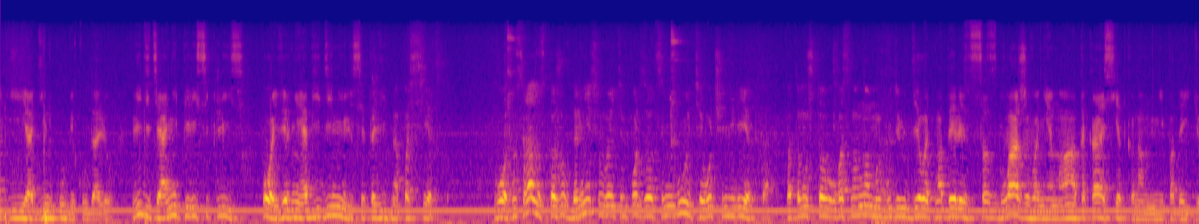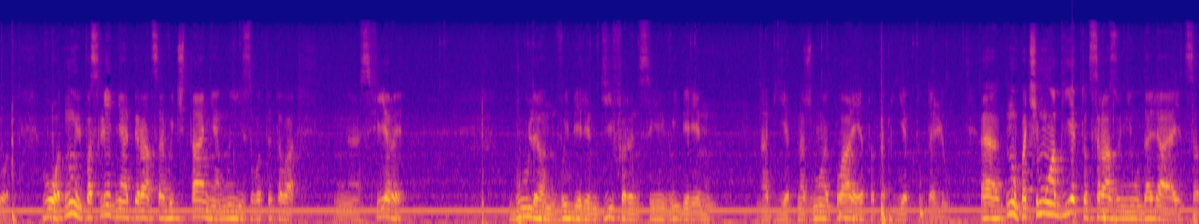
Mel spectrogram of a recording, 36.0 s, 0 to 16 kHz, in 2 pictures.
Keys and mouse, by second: 1.3 Delete, 2.4 z, 10.6-14.1 middle drag, 14.7-19.6 middle drag, 19.6-21.1 right drag, 21.1 middle click, 21.7-23.6 drag, 26.0-29.4 drag, 29.8 click, 30.4 right click, 31.3 Delete, 34.8 z.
